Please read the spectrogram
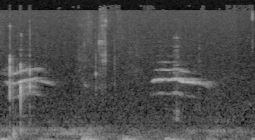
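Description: A cat meows twice, a short high cry near the start and a longer drawn-out one after a pause, over a low rumbling background.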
